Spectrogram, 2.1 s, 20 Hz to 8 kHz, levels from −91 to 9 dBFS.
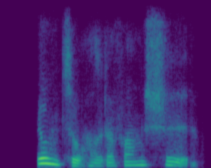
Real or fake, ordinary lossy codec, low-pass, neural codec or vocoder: fake; Opus, 16 kbps; 7.2 kHz; codec, 16 kHz, 1.1 kbps, Voila-Tokenizer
